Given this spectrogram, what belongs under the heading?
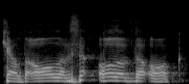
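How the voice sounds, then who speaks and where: A man's voice: a little high, fairly even intonation, a little fast, dark tone. Tentative man playing a tabletop game. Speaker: tabletop role-play player. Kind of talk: casual in-character game chat.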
